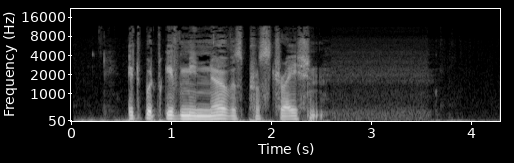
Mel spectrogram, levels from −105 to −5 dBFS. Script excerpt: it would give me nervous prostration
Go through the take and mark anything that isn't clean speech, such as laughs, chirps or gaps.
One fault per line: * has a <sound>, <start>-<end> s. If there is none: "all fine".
all fine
